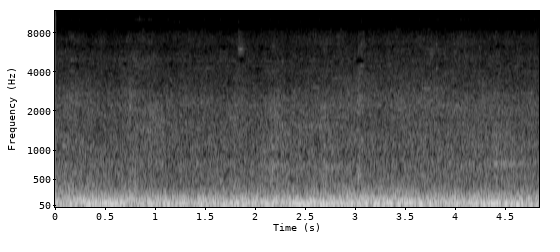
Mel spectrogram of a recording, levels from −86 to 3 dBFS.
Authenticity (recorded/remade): remade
